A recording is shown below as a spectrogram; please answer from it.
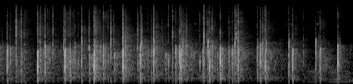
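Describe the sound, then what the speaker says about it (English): Audience applause at a Colleyville city council meeting: a brief burst of many hands clapping at a lively, uneven rhythm, moderately close and unaccompanied by talk. "she deserves an award. Applause for that."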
